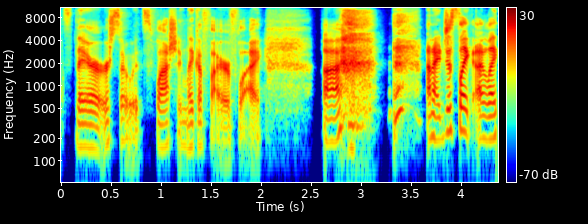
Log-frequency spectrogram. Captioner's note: laughs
